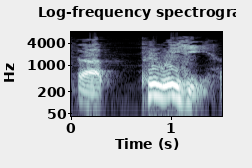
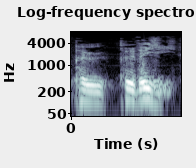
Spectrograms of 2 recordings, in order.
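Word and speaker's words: Powehi: The black hole named Puvihi. I think that's how you pronounce it. Puvihi.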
